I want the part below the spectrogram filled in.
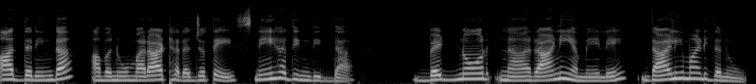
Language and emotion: Kannada, neutral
